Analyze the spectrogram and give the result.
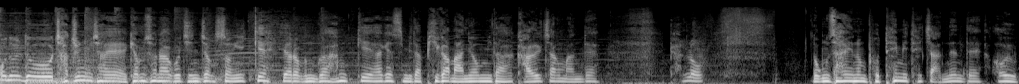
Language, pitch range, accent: Korean, 135-175 Hz, native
